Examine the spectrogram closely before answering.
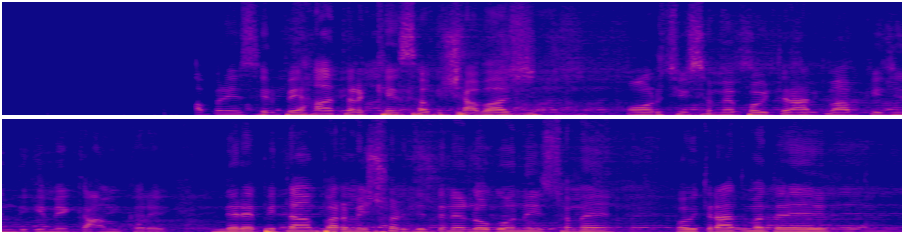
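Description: A man speaks loudly through a microphone.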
